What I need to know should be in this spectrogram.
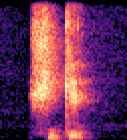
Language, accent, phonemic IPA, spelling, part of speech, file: French, France, /ʃi.ke/, chiquer, verb, LL-Q150 (fra)-chiquer.wav
- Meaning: 1. to chew tobacco 2. to chew gum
